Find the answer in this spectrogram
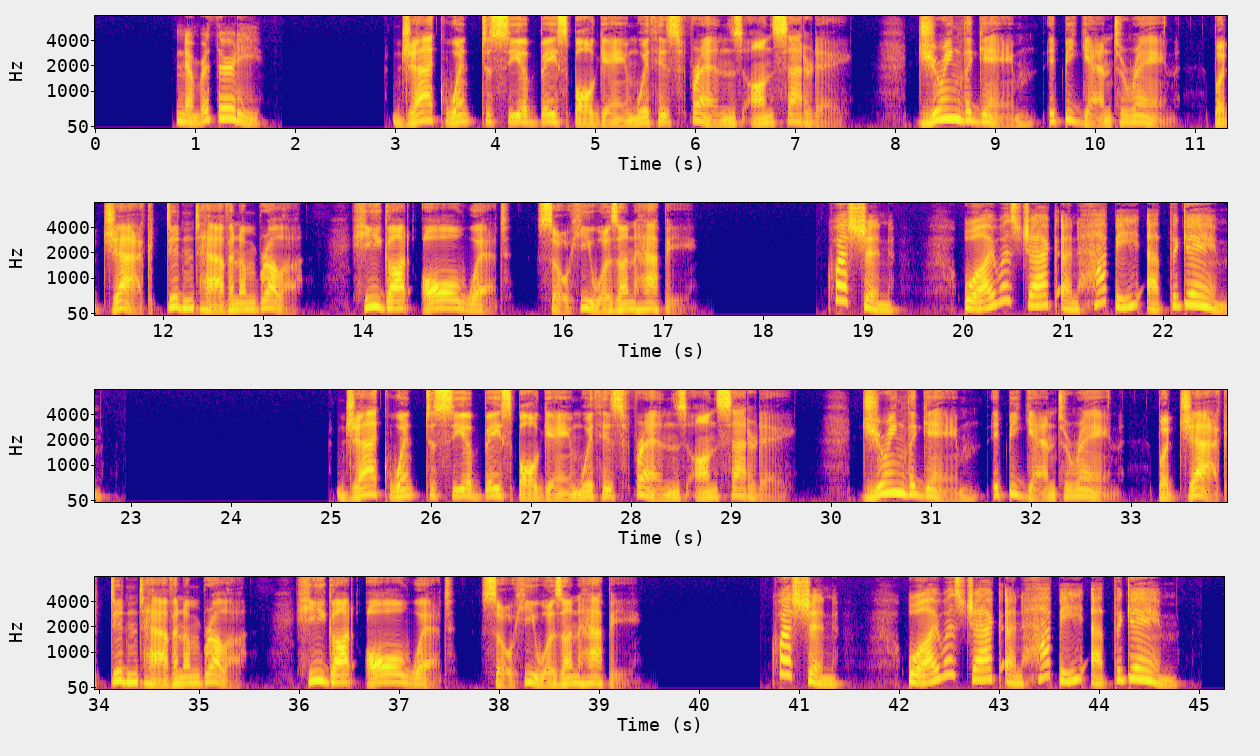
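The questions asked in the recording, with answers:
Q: Question. Why was Jack unhappy at the game?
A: He got wet in the rain because he had no umbrella.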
